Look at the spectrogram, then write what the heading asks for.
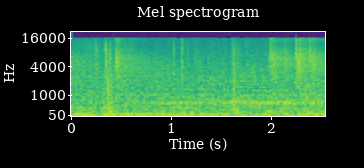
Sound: doors slam

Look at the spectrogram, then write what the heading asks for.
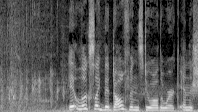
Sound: voiceover

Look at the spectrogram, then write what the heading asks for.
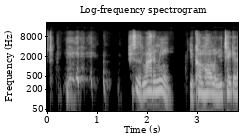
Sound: laughing

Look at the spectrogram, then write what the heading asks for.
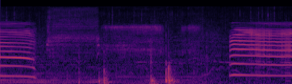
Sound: child whining

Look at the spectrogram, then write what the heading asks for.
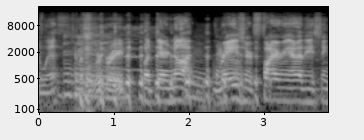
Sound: speaker laughs

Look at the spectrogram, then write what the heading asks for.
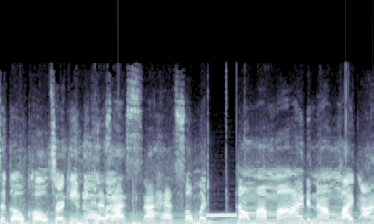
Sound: beep

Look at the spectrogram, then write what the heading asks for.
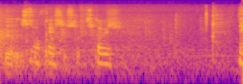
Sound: speaking Spanish

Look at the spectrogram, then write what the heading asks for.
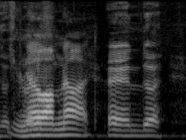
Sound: voiceover

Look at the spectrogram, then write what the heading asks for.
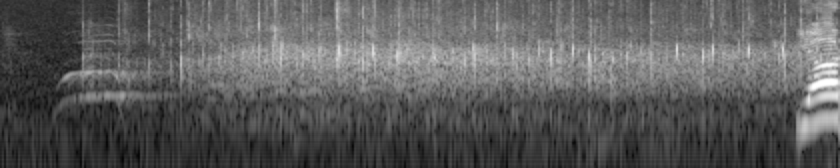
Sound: audience cheers and applauds

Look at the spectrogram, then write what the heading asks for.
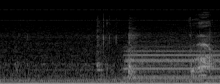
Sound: car horn

